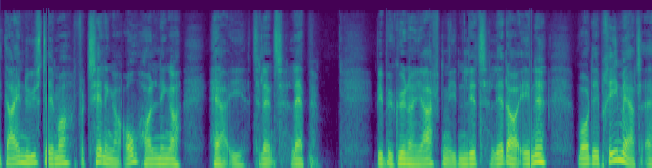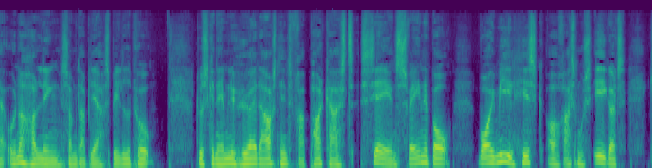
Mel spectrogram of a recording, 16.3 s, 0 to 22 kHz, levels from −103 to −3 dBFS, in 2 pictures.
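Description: Hard-edged silent holes cut into the speech at 0.58 s and 12.63 s, each lasting about 27 to 28 ms. These are gaps between stream segments: timestamps on adjacent segments, which fit 6-second segments, fail to meet, so the player inserts silence without losing audio.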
